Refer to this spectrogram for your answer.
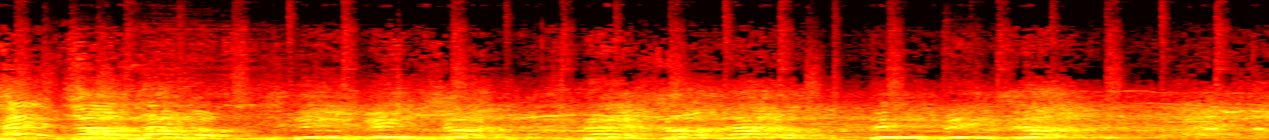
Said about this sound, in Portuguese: Na plateia, alguns sorrisos amarelos, uns tímidos aplausos e muitos assobios.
